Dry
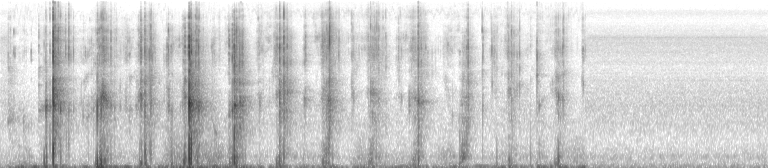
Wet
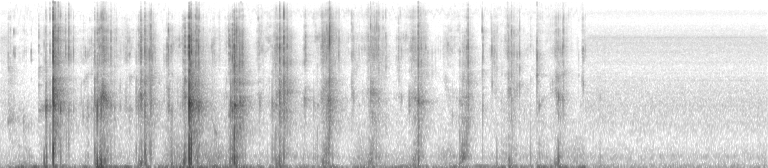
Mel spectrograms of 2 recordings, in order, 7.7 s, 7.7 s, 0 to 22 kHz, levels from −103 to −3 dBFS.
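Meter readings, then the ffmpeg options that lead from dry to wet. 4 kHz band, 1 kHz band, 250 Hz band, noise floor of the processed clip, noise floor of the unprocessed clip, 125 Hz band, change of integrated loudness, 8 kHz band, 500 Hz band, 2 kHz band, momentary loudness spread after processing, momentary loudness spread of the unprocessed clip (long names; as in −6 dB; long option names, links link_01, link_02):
−2.5 dB, −2.5 dB, −2.5 dB, −69 dBFS, −66 dBFS, −2.5 dB, −2.5 dB, −2.5 dB, −2.5 dB, −2.5 dB, 22 LU, 22 LU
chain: -filter_complex "[0:a]asplit=2[link_01][link_02];[link_02]adelay=415,lowpass=frequency=3700:poles=1,volume=-20.5dB,asplit=2[link_03][link_04];[link_04]adelay=415,lowpass=frequency=3700:poles=1,volume=0.34,asplit=2[link_05][link_06];[link_06]adelay=415,lowpass=frequency=3700:poles=1,volume=0.34[link_07];[link_01][link_03][link_05][link_07]amix=inputs=4:normalize=0,volume=-2.5dB"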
